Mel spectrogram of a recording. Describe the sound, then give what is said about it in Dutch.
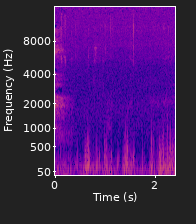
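Low, rumbling strong wind buffets a microphone in uneven gusts as a hand is held in front of it, a steady muffled roar with bursts of louder thumping across the whole stretch. “Nou, het waait heel helder, dus ik ga even mijn hand voor de microfoon in de koppen, dat helpt.”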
